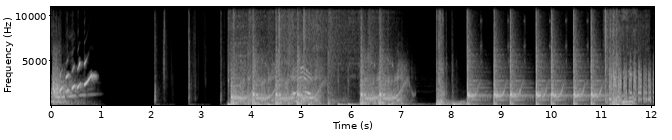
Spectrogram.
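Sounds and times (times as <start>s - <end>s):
comic sound effects: 3.6s - 5.6s, 11.0s - 12.0s
cartoon background music: 3.6s - 7.3s, 8.1s - 12.0s.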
